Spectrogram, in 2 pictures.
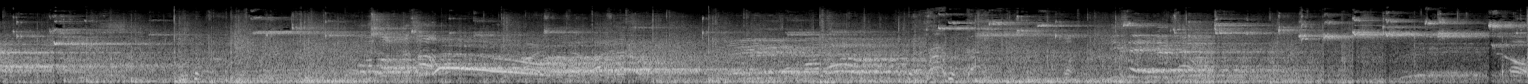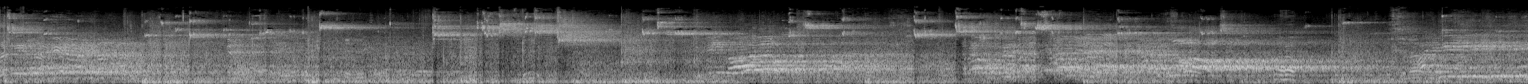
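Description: Indoor basketball game: a basketball dribbled on a hardwood gym floor, with sneaker squeaks and players' voices calling out, all echoing in the gym.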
